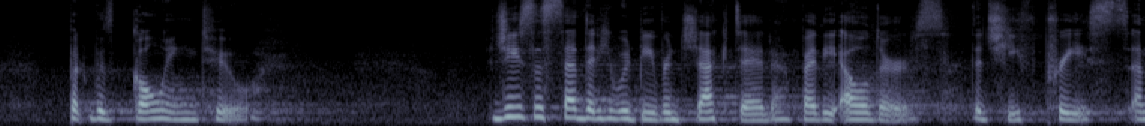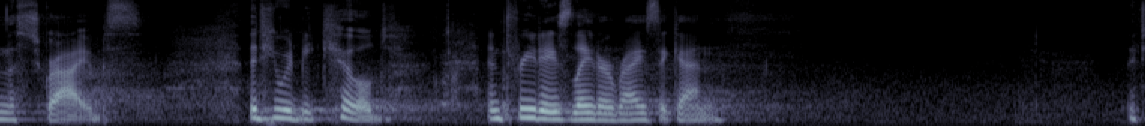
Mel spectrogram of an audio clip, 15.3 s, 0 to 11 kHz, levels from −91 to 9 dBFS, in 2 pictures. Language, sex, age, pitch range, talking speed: English, female, 20-39, 185-255 Hz, 120 wpm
